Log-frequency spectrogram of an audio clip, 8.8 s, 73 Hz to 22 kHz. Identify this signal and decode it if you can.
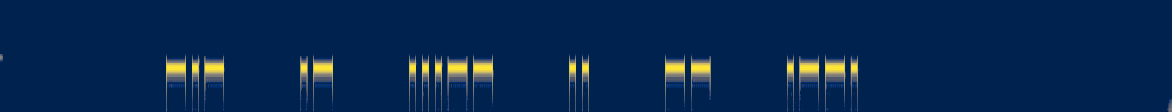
Morse code, heard as a keyed tone, about 25 wpm, spaced as for 12 wpm, 700 Hz. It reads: KA3IMP
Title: USA Call Signs - 6 Characters - 4x Character Spacing - 25wpm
